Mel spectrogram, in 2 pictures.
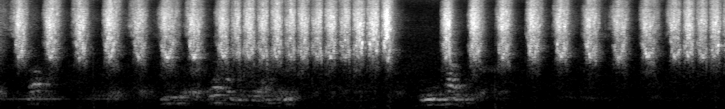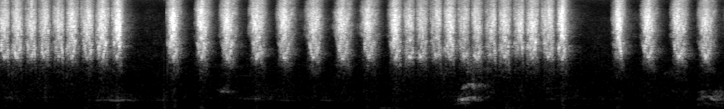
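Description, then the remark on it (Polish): Palms rub briskly together in a steady, rhythmic stream of dry swishing strokes, about three per second, with a few short pauses between runs and faint low murmurs underneath. “Moja propozycja? Pocieranie dłonią o dłoń.”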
